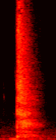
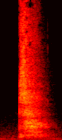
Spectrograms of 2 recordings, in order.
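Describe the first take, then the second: No difference in how they are said.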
